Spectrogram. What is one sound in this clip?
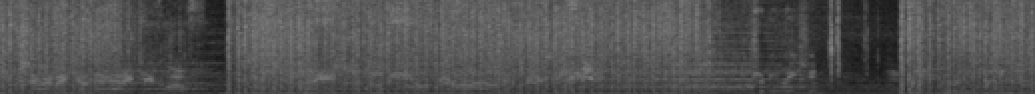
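A monster growls and shrieks.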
